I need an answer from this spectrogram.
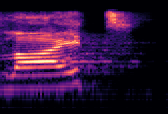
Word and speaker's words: light: As we started in phonics, that GH is not to pronounce it, not to be said. Can you spell the word light?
